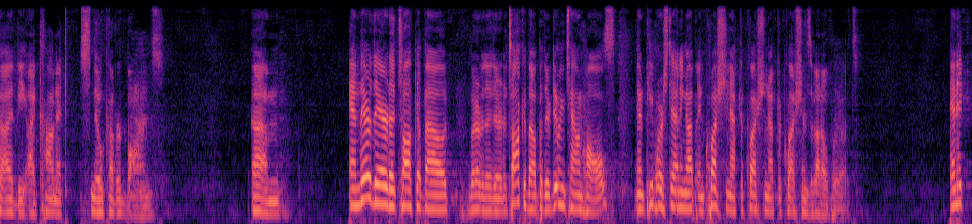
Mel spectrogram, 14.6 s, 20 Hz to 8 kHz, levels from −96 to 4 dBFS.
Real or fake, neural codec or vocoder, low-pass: fake; codec, 44.1 kHz, 3.4 kbps, Pupu-Codec; 7.2 kHz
